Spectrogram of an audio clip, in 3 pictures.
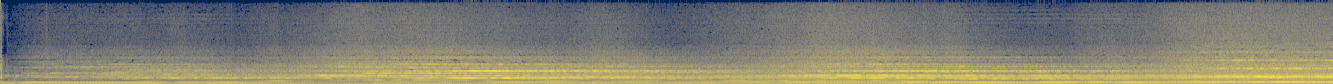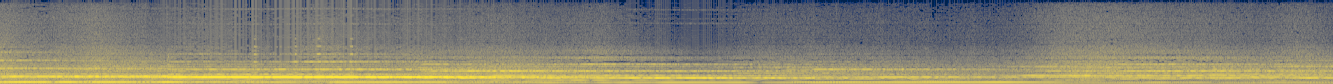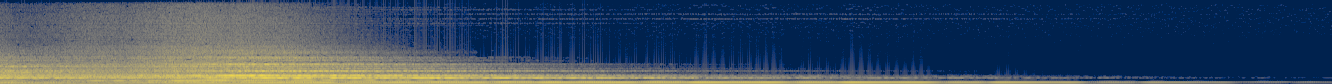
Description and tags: Beach relax in october
I made the score in Maestro.
SFX conversion Edited: Adobe + FXs + Mastered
